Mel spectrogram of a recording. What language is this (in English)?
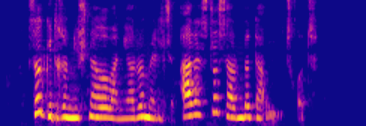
Georgian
